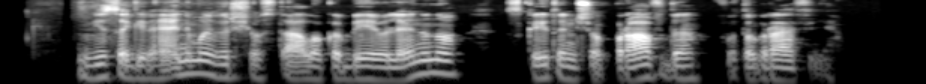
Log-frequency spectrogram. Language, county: Lithuanian, Panevėžys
